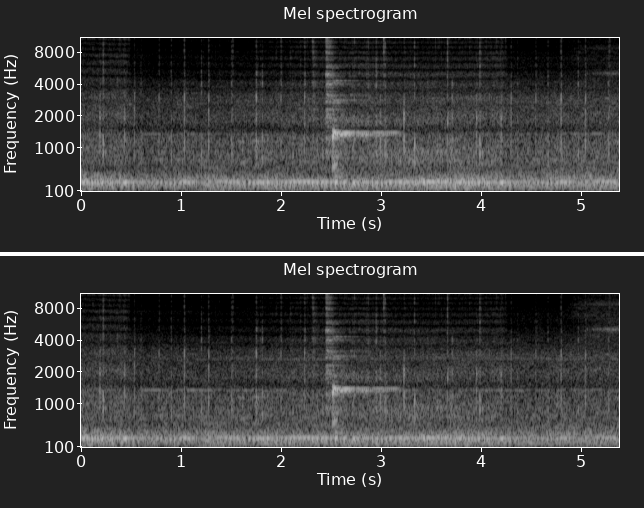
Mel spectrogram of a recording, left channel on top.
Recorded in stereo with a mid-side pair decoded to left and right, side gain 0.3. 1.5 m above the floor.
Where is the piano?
25° left.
